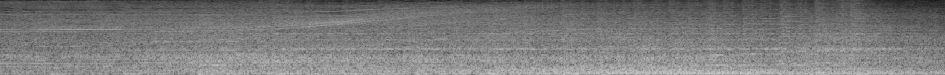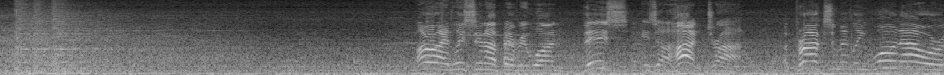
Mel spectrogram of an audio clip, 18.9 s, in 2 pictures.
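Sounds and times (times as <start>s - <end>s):
faint rising whine: 0.0s - 16.0s
Vulture 7 aircraft engines roaring lifting off over an airstrip: 0.0s - 18.8s
speech: 14.0s - 18.8s.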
